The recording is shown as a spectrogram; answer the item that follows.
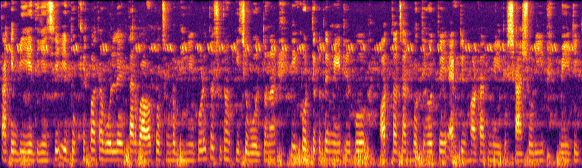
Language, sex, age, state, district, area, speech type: Bengali, male, 18-30, West Bengal, Dakshin Dinajpur, urban, spontaneous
